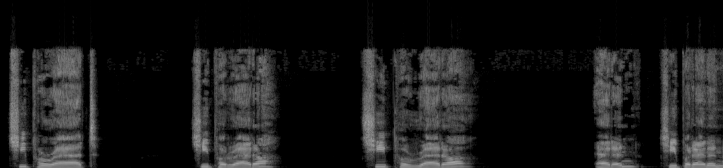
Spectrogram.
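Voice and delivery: "चीपरैरा" with the r of cheaper linked onto the next vowel. Shown as a demonstration. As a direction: join the r of "चीपरैरा" into the next word. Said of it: "वापस reverse करनी है रे में". ("चीपरैरा" में आर को अगले vowel से जोड़ो)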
